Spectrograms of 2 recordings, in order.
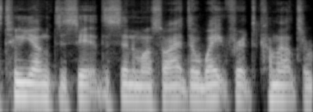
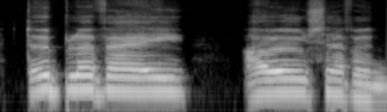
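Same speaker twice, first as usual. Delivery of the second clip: slow, higher, forgetful fumbling, drawn out. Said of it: "I'll be back here going".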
